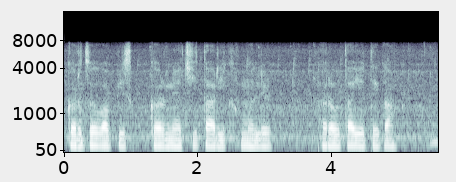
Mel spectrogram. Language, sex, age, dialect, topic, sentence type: Marathi, male, 18-24, Varhadi, banking, question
